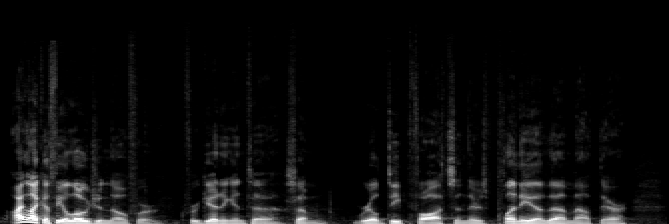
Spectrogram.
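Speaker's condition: No condition

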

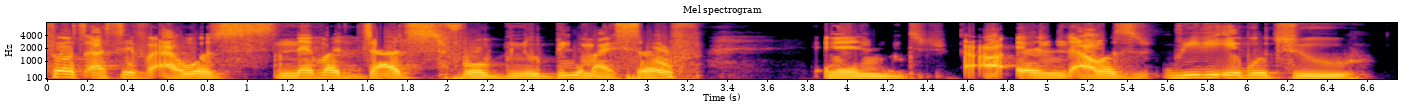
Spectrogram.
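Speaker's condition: Stammer; stammer since childhood, really bad growing up, one year of speech therapy as adult; two speech therapy courses in past year, weekly Toastmasters public speaking practice, openly discloses stammer; repeats or blocks on some words, fluency improved over time; repeated words, prolonged sounds

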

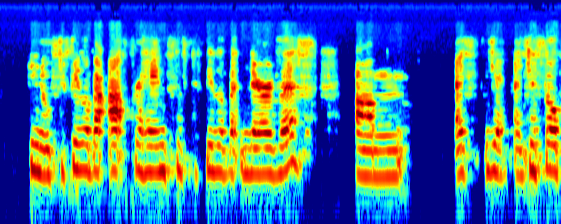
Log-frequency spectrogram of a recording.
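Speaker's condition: Cleft palate, Van der Woude syndrome; condition transcribed as Vanderbilt, congenital cleft palate, lip pits; often not understood by new people, cannot say s sounds, stutters or says nothing when flustered

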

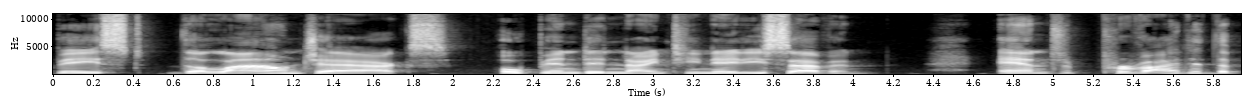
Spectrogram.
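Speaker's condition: No condition

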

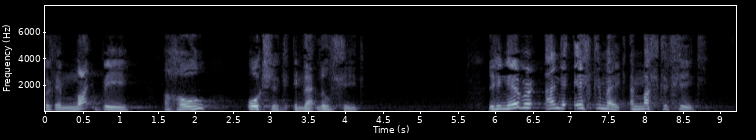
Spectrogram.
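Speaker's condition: Cleft palate, Pierre Robin syndrome

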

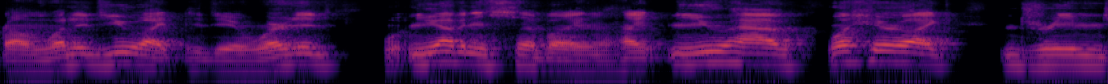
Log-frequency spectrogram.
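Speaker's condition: Bilateral cleft lip; congenital bilateral

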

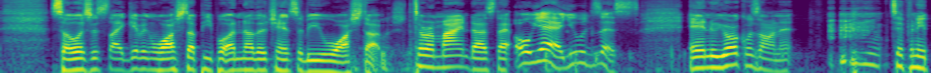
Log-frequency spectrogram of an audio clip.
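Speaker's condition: No condition

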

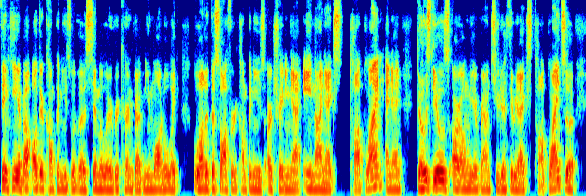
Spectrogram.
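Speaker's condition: No condition

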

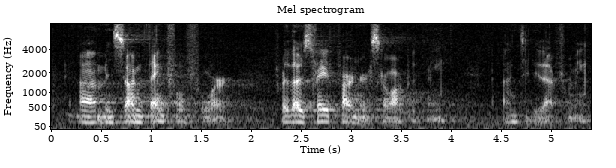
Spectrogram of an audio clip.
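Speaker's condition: Muscular dystrophy

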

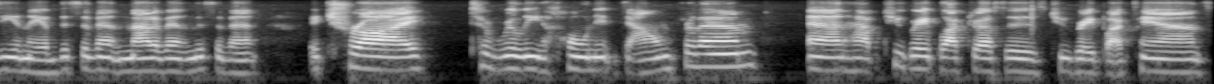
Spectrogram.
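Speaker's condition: No condition

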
